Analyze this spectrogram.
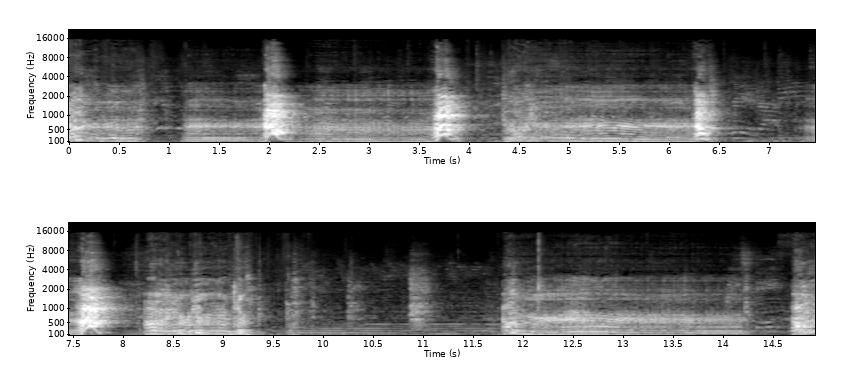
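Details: Male dog barking at his owner during play; loud, short, harsh barks every couple of seconds, separated by lower, rough, growly vocal sounds.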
